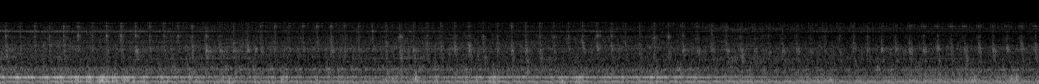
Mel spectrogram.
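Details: Subaru Forester SF5 EJ205, nearly warm, idling before repair: light steady knock of three to four beats per second from the pulley side, rough running after hard 0-150 km/h acceleration; owner suspects the timing belt hydraulic tensioner.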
